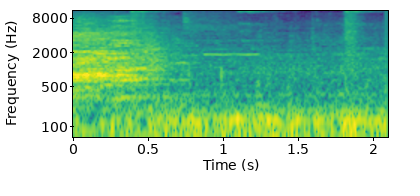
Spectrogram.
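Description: Church choir music cuts off about half a second in, followed by the steady low rumble of a car's interior.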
